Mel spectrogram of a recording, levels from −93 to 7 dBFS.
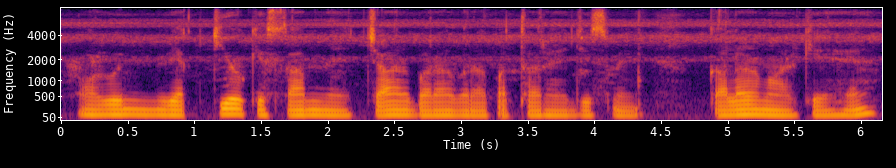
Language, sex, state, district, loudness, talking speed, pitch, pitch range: Hindi, male, Arunachal Pradesh, Lower Dibang Valley, -18 LUFS, 145 wpm, 90 Hz, 85-95 Hz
